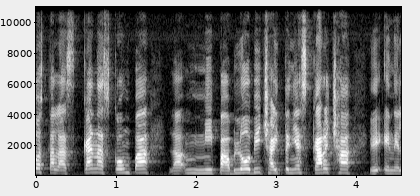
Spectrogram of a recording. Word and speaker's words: Pavlovich: humanos infelices ambos y la pávlovich así se pronunciaba pávlovich tuve que practicarlo 20 veces antes de decirlo pávlovich casi desde ahí potter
